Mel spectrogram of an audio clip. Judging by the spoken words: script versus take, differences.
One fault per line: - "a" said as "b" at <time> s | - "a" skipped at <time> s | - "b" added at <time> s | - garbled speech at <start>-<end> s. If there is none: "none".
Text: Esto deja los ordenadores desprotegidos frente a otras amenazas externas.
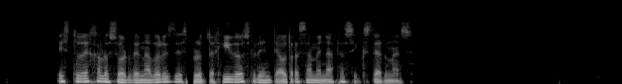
none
